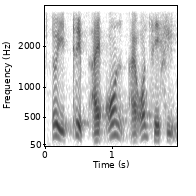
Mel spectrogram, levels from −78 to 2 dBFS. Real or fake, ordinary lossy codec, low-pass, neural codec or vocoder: fake; none; 3.6 kHz; autoencoder, 48 kHz, 32 numbers a frame, DAC-VAE, trained on Japanese speech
